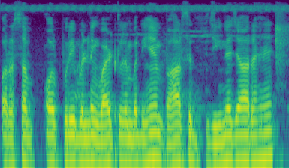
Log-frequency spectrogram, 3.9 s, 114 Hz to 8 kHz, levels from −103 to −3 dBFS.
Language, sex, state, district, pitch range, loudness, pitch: Hindi, male, Uttar Pradesh, Lucknow, 120-130 Hz, -16 LUFS, 125 Hz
